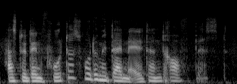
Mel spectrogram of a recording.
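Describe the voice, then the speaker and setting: A doubtful, low-voiced questioner. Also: female voice, animated, fast, darkish tone, breathy edge. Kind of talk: experimental radio play dialogue.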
